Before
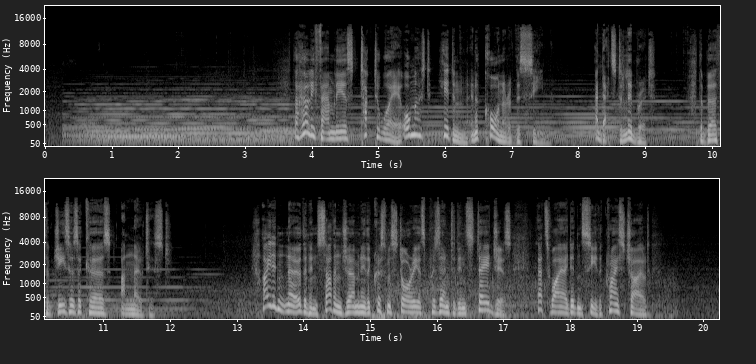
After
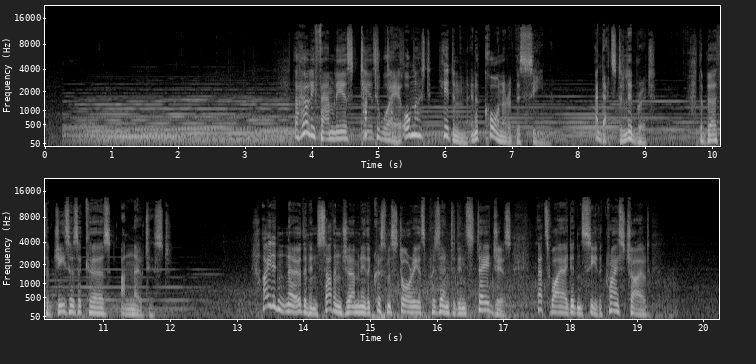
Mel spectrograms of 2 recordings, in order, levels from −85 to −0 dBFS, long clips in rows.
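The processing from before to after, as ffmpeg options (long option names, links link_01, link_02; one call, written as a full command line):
ffmpeg -i in.wav -filter_complex "[0:a]asplit=2[link_01][link_02];[link_02]afade=type=in:start_time=4.37:duration=0.01,afade=type=out:start_time=4.93:duration=0.01,aecho=0:1:390|780|1170|1560:0.375837|0.112751|0.0338254|0.0101476[link_03];[link_01][link_03]amix=inputs=2:normalize=0" out.wav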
